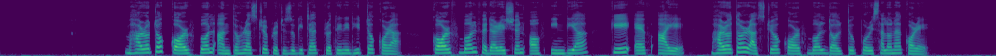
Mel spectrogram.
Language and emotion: Assamese, neutral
